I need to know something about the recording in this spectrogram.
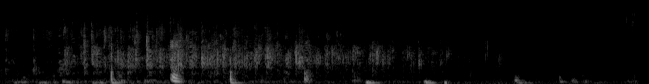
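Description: Faint audience applause that starts about half a second in and dies away after about four seconds, with a few low knocks mixed in.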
